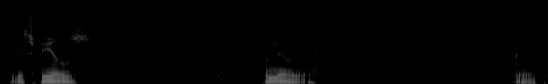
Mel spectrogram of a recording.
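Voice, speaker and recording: A man playing a weary, gentle, wry wandering bard who tells tales in an unhurried, musing way with trailing pauses, in the style of a radio drama. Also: a bass voice, level tone, gravelly, no echo, exaggerated voice. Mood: wistful, wry. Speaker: host and bard of a radio hour. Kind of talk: in-character radio drama storytelling.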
